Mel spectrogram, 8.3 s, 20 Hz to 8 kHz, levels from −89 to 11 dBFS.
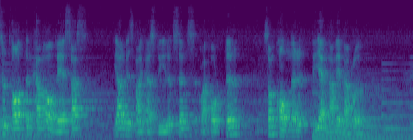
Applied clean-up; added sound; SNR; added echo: none; Piano; 19 dB; reverberation time 0.7 s.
